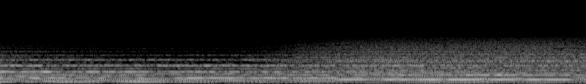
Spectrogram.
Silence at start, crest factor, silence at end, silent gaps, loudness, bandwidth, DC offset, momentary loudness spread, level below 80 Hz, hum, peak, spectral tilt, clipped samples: 0 s; 12 dB; 0 s; none; -29 LUFS; 4.2 kHz; under 0.1%; 5 LU; -60 dBFS; none; -16 dBFS; -8 dB/octave; under 0.1%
